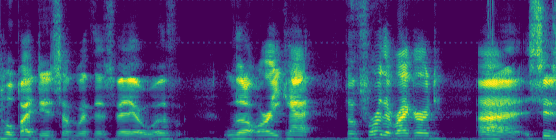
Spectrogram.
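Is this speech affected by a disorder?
Yes: multiple sclerosis.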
